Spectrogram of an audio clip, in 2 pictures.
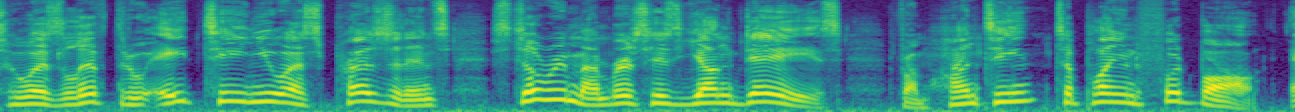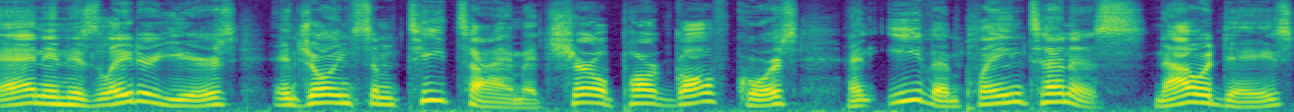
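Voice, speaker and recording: A man's voice: fairly high pitch, expressive, moderate pace, few pauses, no echo, studio quality. A man with an American accent reading scripted narration for a local community news feature.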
